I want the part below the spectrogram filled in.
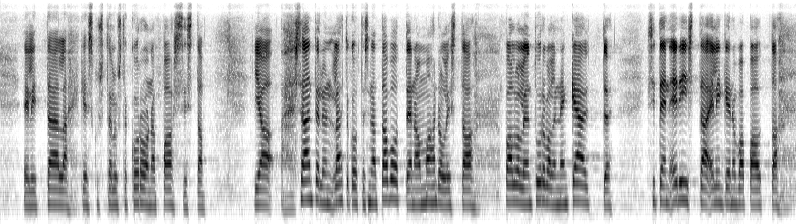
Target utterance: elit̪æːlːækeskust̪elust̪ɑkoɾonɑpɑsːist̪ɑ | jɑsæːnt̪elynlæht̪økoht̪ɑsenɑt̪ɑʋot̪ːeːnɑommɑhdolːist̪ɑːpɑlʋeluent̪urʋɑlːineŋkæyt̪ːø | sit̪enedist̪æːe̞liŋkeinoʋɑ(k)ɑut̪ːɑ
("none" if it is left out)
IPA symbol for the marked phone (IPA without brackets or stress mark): p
